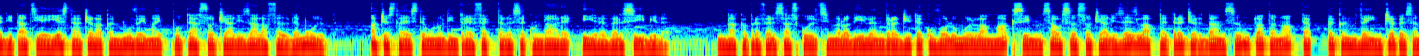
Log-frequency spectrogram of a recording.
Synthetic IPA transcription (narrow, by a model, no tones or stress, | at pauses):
ed̪it̪at̪sije̞jːe̞st̪e̞at͡ʃe̞lakənuve̞jmajput̪easo̞t͡ʃializalafe̞ld̪e̞mult̪ | at͡ʃe̞st̪aje̞st̪e̞unuld̪int̪ɾe̞ːfe̞k̚t̪e̞le̞se̞kund̪aɾe̞iɾe̞ve̞rsibile̞̰ | d̪akəpɾe̞fe̞rʲsəaskult̪sʲme̞lo̞d̪iːle̞ɨnd̪ɾəd͡ʒit̪e̞kuvo̞lumulːamaksimsawsəso̞t͡ʃialize̞zʲlape̞t̪ɾe̞t͡ʃe̞rʲd̪ansɨnt̪oat̪ənoap̚t̪eape̞kɨnd̪ve̞jɨnt͡ʃe̞pe̞sə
